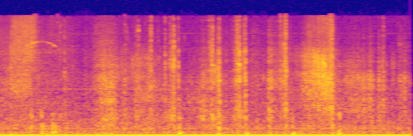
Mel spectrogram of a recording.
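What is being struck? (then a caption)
Paperback book cover. A thick paperback book with an orange cover lies flat on a table while the cover is tapped and scratched with the fingertips and short nails of both hands. Quiet, soft taps mix with bright, dry scratching bursts over a steady low hum.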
